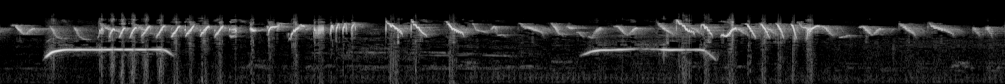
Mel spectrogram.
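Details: Nearly unbroken high canary-type song: a steady whistle beneath fast rolling trills and chirp volleys, the long whistle returning midway, rapid notes continuing throughout.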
